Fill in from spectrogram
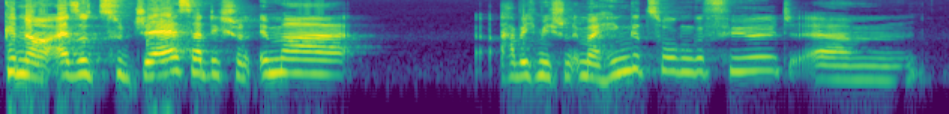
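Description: A woman's voice: on the high side, moderate pace, fairly bright tone. Young woman from hamburg, singer guest, thoughtful, filler words, laptop video call from home. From born in London, grew up in Hamburg. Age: young adult. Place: home room. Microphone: laptop webcam on video call.

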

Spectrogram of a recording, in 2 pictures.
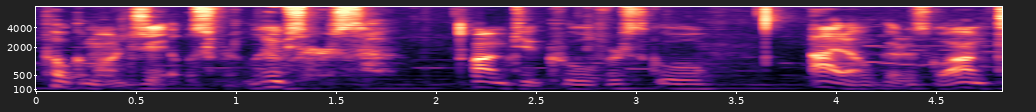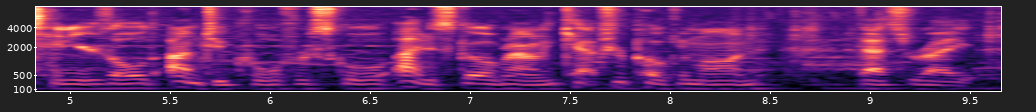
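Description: A man with an American accent and a medium-pitched voice at normal speed gives goofy, rambling let's play commentary. He jokes constantly and tosses in sarcastic asides, with faint game music in the background.

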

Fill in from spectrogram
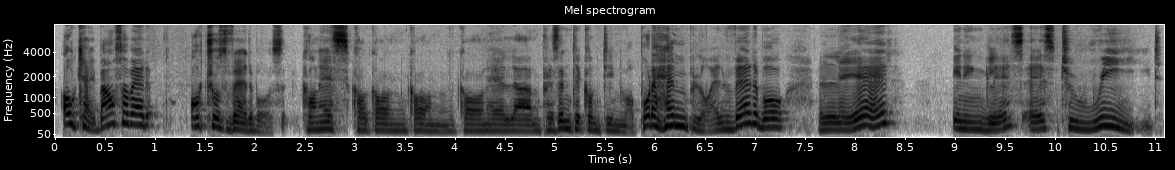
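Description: A woman's voice: rumbling low, sing-song, slow pace. A woman presenting a TV English lesson, patiently repeating words and phrases for viewers to practice. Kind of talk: bilingual TV language lesson.

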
